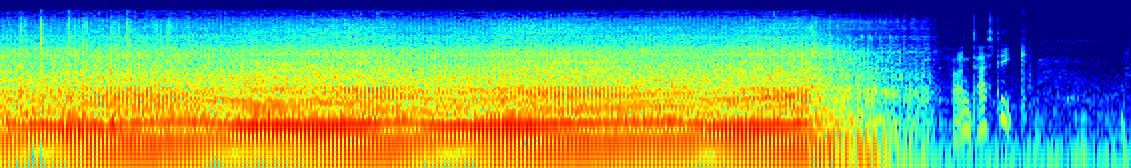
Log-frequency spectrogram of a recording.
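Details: Cheap mower, after fuel tank flush and carburettor clean (previously would not stay running): steady even beat about eight seconds, then smooth wind-down; normal idle.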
